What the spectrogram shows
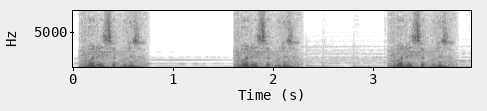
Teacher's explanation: this is a great little three-word phrase to practice it has one peak of stress what leads up to it it falls away from it and we have linking ending consonant to beginning vowel what is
